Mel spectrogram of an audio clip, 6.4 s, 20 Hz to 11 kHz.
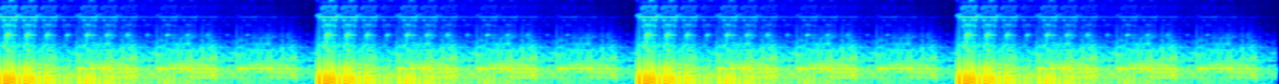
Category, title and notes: Instrument samples > Percussion
This 150bpm Drum Loop is good for composing Industrial/Electronic/Ambient songs or using as soundtrack to a sci-fi/suspense/horror indie game or short film.
Alien, Ambient, Dark, Drum, Industrial, Loop, Loopable, Packs, Samples, Soundtrack, Weird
